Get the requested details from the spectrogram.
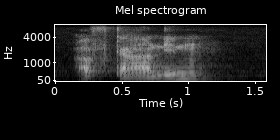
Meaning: female Afghan
- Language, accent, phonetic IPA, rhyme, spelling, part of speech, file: German, Austria, [afˈɡaːnɪn], -aːnɪn, Afghanin, noun, De-at-Afghanin.ogg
